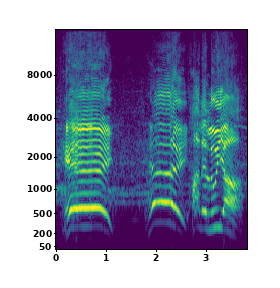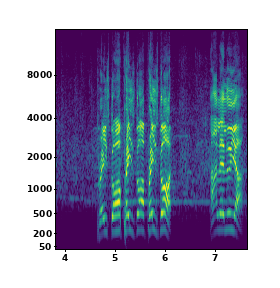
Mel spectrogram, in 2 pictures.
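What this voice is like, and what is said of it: Shouting, yelling loudly. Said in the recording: “Why are you shouting? Why are you yelling?”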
